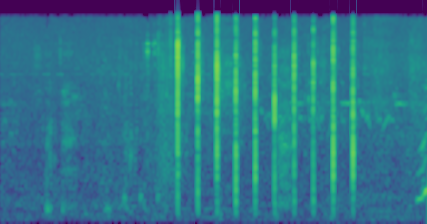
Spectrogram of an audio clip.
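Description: One person clapping: about ten sharp, even claps, roughly five a second, starting a little before halfway through.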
